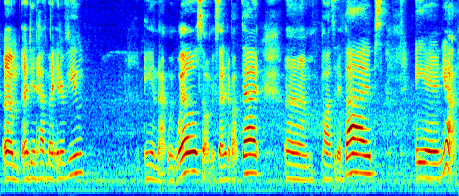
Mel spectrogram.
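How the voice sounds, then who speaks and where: A woman vlogger chats casually to her viewers from home, her voice stuffy and nasal with a cold. She sits a little low in pitch and keeps calling her audience y'all. A faint hiss runs underneath. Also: dark tone, poor audio. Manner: chatty, addresses viewers as y'all. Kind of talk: casual chat to camera.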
